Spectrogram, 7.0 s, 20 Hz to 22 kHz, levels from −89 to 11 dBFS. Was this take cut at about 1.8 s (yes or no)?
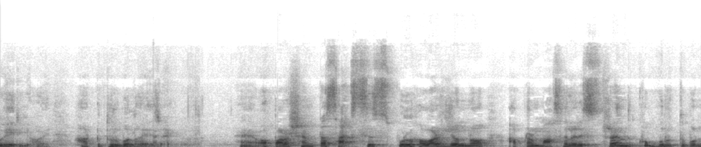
yes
